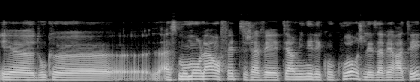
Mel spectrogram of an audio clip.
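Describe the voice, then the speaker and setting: This man speaks at a very slow pace with fairly even intonation. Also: medium pitch for a man. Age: 20s. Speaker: aspiring video game journalist, blogger. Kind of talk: podcast interview. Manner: hesitant, many fillers.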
